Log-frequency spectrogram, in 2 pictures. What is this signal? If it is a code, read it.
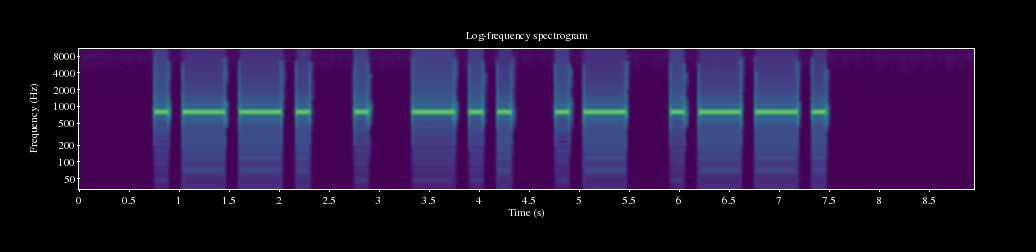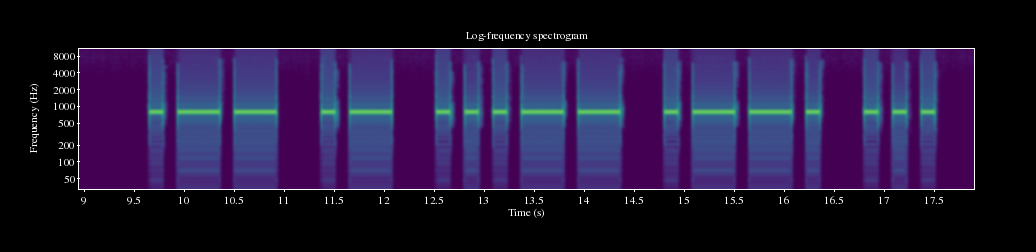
Morse code, heard as a keyed tone, about 8 wpm, 800 Hz. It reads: PEDAP WA3PS
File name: LEZIONI / 6 PKX0 / 6 P 8wpm 3025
